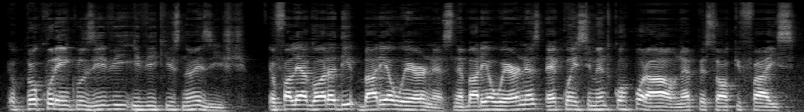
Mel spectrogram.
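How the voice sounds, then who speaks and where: A man's voice: mid-range voice, darkish tone. A man teaching English in a live online class, speaking Portuguese with a Brazilian accent, chatty and explanatory, often checking in with his listeners. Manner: chatty, explanatory, many tag questions.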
